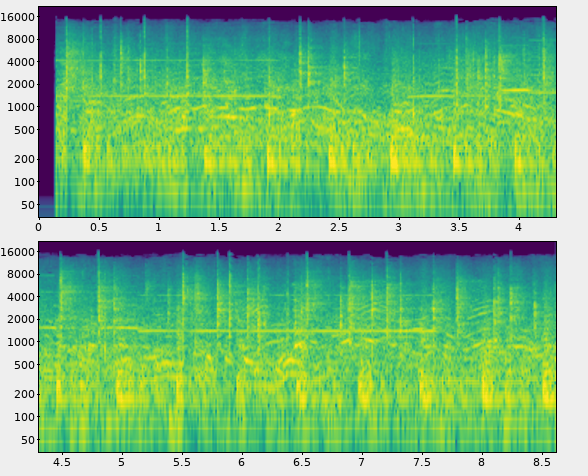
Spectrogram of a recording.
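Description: Festival dance music: a high, steady pipe-like melody held in long notes that step up and down, over the chatter of a crowd and a running patter of sharp clicks and taps. The sound cuts out for a split second at the very start.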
